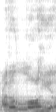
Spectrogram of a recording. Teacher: اللہ کو پر پڑھنا ہے، کھڑا زبر ہے جو الف مدہ کی طرح ہے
